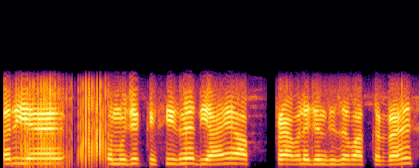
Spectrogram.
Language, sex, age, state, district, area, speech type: Urdu, male, 18-30, Delhi, Central Delhi, urban, conversation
